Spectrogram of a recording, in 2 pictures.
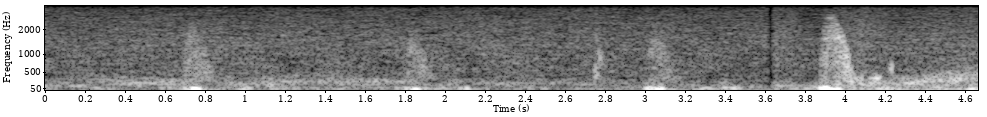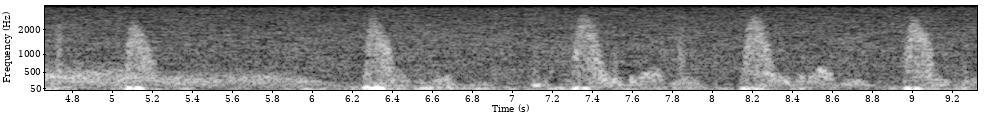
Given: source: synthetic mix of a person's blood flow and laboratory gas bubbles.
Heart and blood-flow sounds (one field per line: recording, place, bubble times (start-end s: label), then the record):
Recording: Doppler ultrasound of blood flow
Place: subclavian vein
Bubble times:
2.73-2.81 s: bubbles
4.06-4.12 s: bubbles
4.21-4.26 s: bubbles
7.08-7.21 s: bubbles
From the record:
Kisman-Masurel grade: 121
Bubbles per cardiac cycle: 1 to 2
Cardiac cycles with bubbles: 10 to 50%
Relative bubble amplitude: barely perceptible (0.100 to 0.250)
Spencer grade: 2 (many but less than half of the cardiac periods contain bubble signals, singularly or in groups)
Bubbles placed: anywhere in the cardiac cycle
